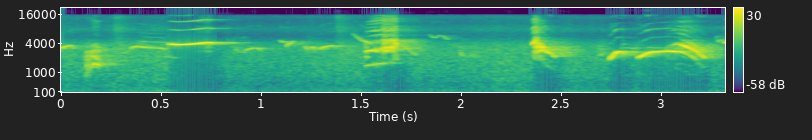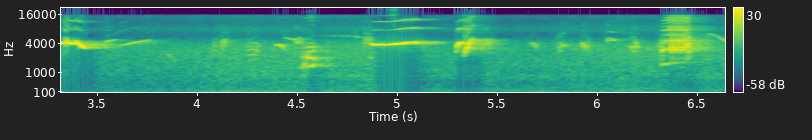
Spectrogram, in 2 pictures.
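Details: Oriental magpie-robin, or kacer, singing a provocation song to rile other birds, with a sharp, nonstop voice: bright clear whistled notes and quick down-slurs alternate with short chattering bursts about every second, a faint low electrical hum beneath.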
